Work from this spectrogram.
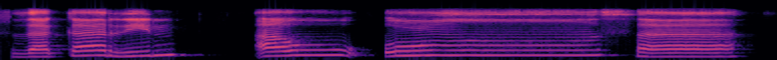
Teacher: اب رن میں دو زیر ہے جو اس کا واضح کلیئر اظہار کریں گے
